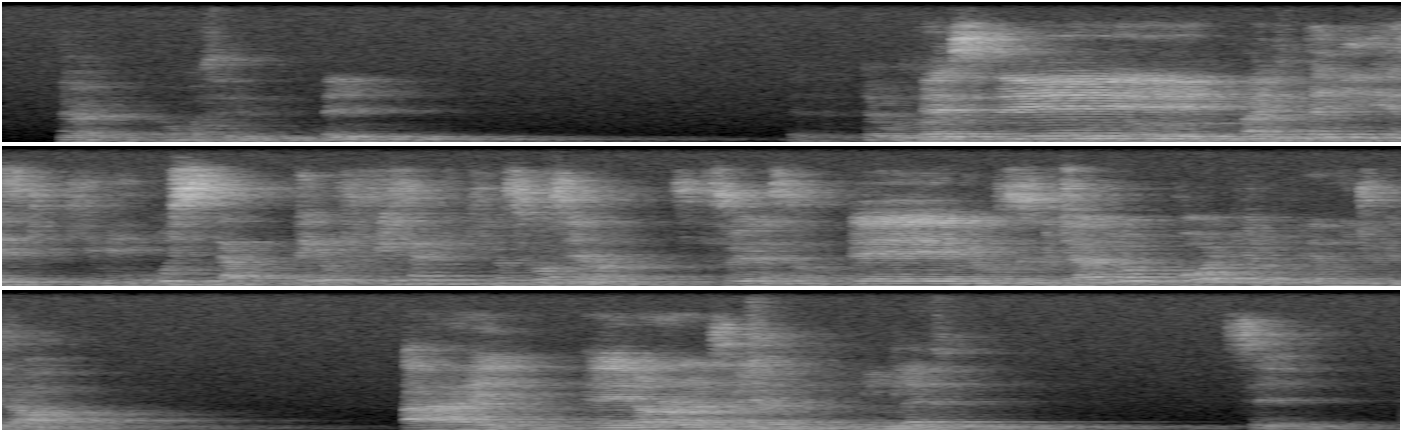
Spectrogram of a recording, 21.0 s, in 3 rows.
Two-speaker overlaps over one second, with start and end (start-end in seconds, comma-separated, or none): 4.6-6.4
